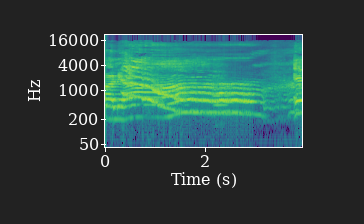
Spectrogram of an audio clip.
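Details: A dog howls along to a Russian song being played, in a long, sustained tone that rises, wavers and holds steady before breaking off.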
